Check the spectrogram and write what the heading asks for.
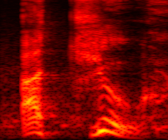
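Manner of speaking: loud fake sneeze; mock sneeze. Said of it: "you say the same".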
